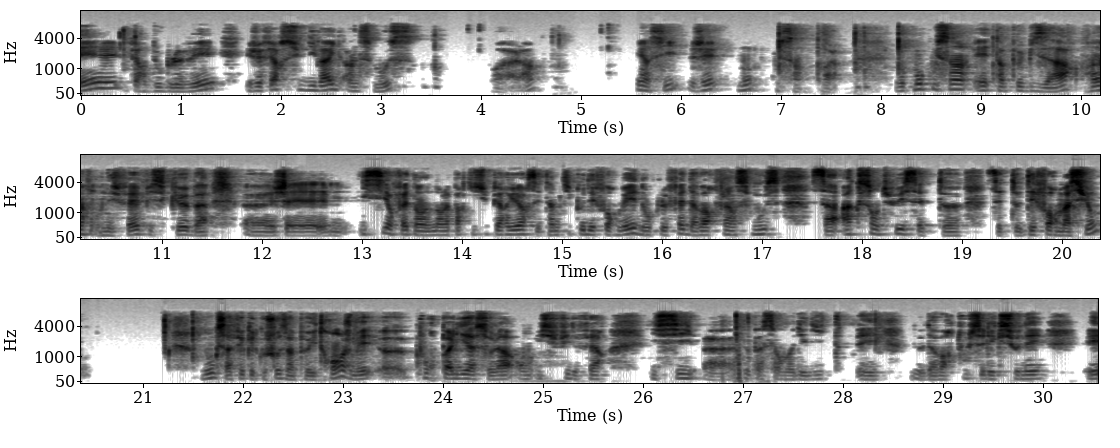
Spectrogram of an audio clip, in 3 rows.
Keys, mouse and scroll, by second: 0.4 w, 3.3 w, 4.6 w, 6.0-9.7 middle drag, 7.7 Tab, 9.9-10.8 scroll down 1, 10.8-11.7 scroll down 1, 11.7 middle click, 11.8-13.1 scroll up 1, 13.1-14.1 scroll up 1, 14.1-14.8 scroll down 1, 14.8 scroll down 1, 21.4-23.2 middle drag, 26.9 Tab, 30.3-30.5 scroll down 1.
